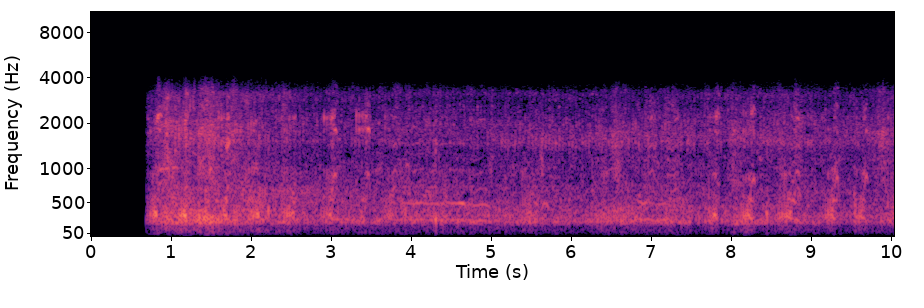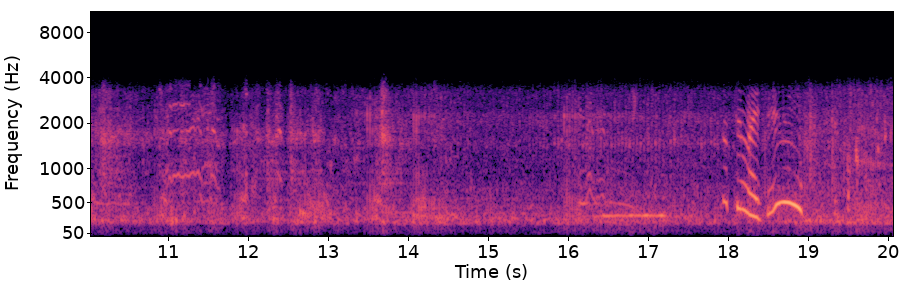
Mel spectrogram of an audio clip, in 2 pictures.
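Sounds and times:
pigs grunting and squealing: 0.7s - 14.9s, 15.9s - 17.4s.

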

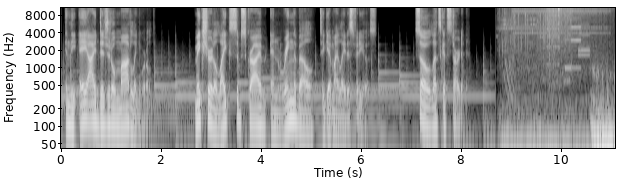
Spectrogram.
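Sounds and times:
digital beeps: 8.8s - 11.0s
deep bass rumble: 10.6s - 11.0s.

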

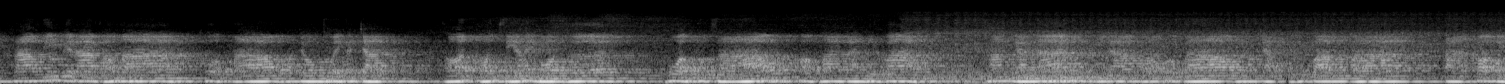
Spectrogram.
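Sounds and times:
man chanting in monotone: 0.0s - 15.0s.

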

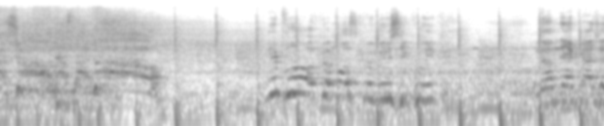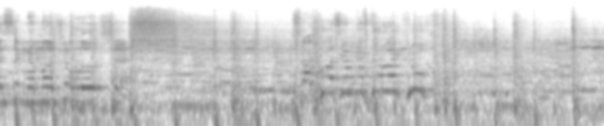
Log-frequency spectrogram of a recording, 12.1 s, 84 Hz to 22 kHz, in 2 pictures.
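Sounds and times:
punk rock band playing: 0.0s - 12.0s.

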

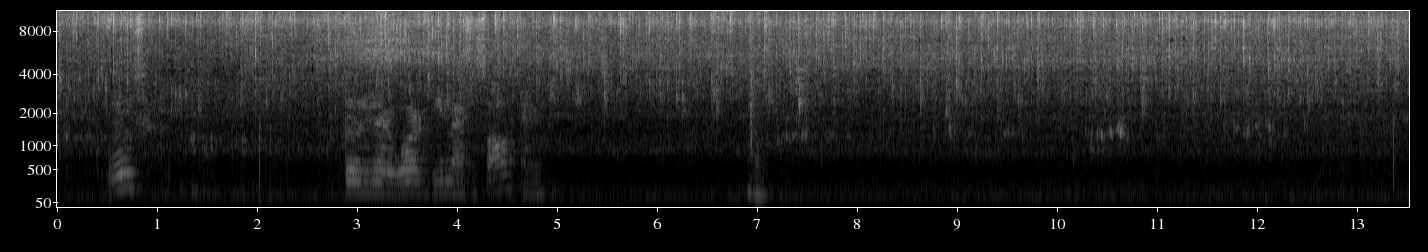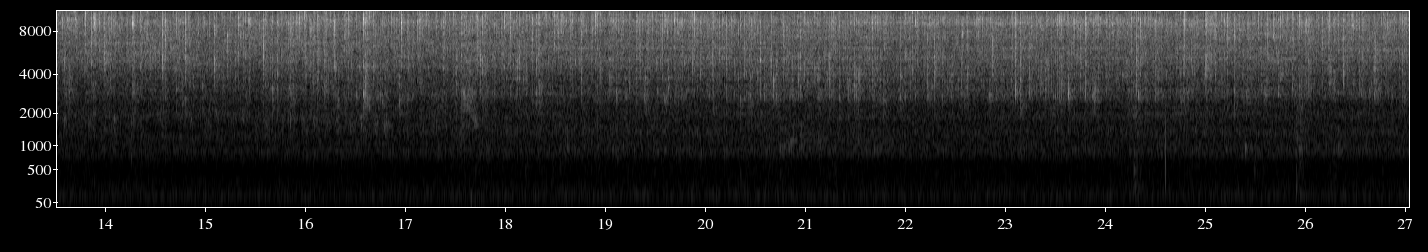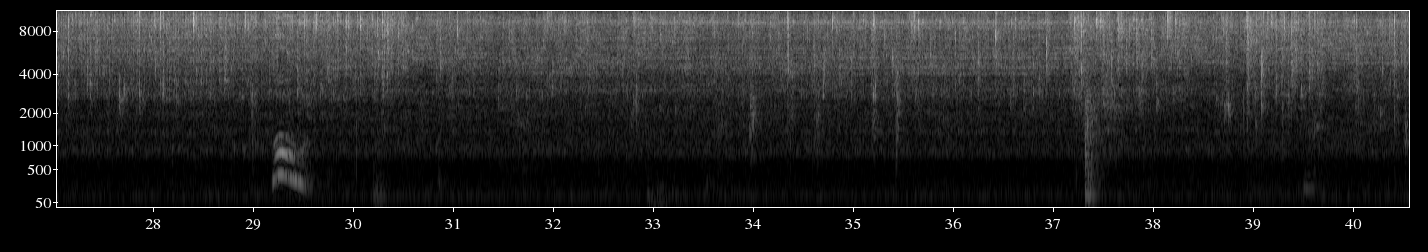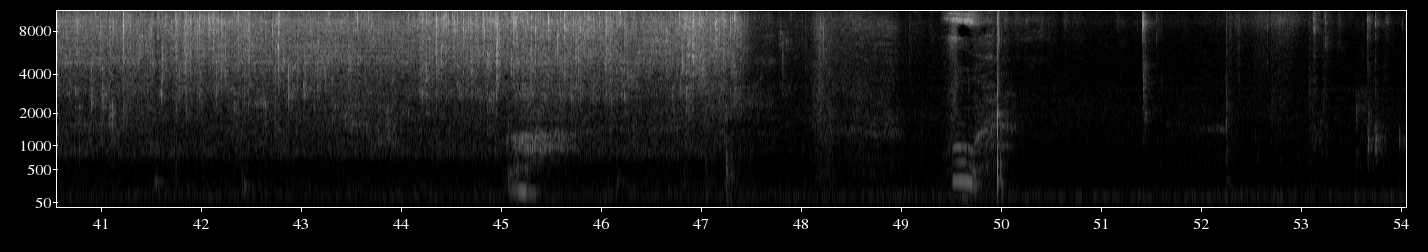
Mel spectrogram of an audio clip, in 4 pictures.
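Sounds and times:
faucet running into sink: 0.0s - 47.5s
brief vocal sound: 45.0s - 45.7s, 49.4s - 50.2s.

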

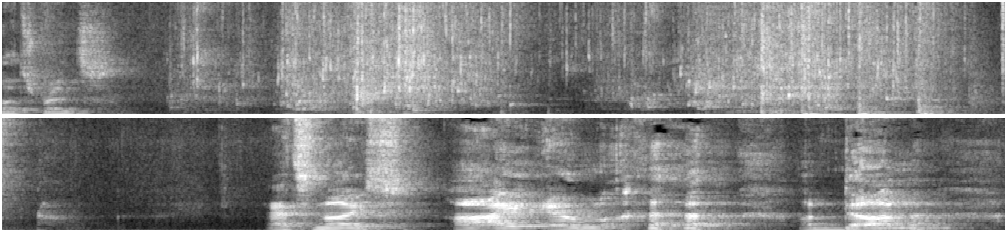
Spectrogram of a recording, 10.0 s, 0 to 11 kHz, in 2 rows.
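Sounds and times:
water splashing at a sink: 0.8s - 5.1s
dull thumps: 3.7s - 5.0s.

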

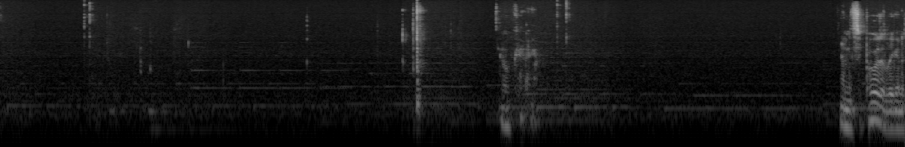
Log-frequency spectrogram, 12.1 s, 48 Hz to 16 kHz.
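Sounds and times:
computer clicks: 1.1s - 1.3s, 5.4s - 5.7s.

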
